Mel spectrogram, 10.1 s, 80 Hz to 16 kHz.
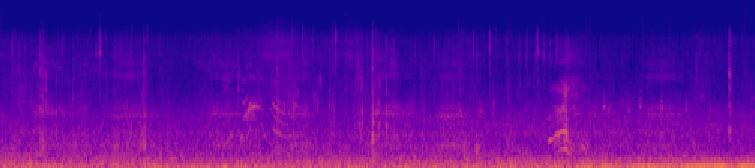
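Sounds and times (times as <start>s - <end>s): waterfowl calls: 7.5s - 9.6s.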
